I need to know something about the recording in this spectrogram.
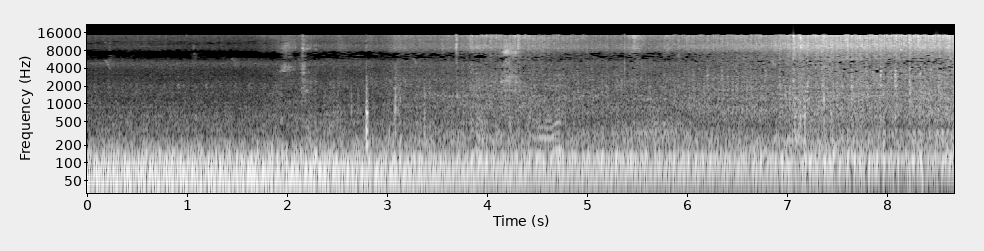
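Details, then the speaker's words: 1996 Jeep Grand Cherokee Laredo straight six 4WD: deep, lumpy idle that stumbles and shakes, exhaust sounding very rich, all cylinders misfiring, smoother in neutral; cause not pinned down. "okay this is a nineteen ninety six grand cherokee laredo straight six four wheel drive having some extremely rough idling issues and i will demonstrate that for you now have key"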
